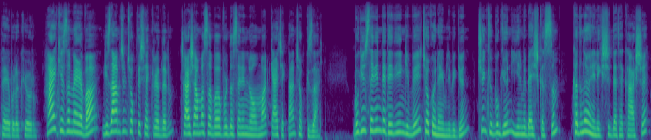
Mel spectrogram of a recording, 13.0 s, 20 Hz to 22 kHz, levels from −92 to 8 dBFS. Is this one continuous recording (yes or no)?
yes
